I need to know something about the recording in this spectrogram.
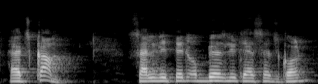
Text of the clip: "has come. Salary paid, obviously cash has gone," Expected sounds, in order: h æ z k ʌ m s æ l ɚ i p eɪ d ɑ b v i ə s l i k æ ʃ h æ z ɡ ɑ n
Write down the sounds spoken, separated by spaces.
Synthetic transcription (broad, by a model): h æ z k ʌ m s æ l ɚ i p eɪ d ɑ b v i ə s l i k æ s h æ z ɡ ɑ n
